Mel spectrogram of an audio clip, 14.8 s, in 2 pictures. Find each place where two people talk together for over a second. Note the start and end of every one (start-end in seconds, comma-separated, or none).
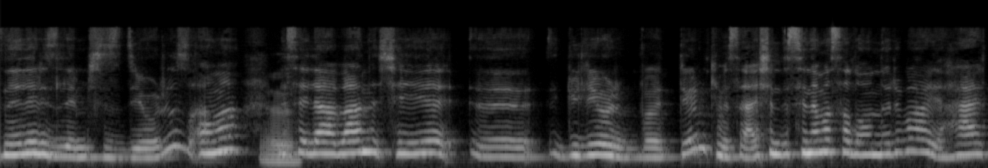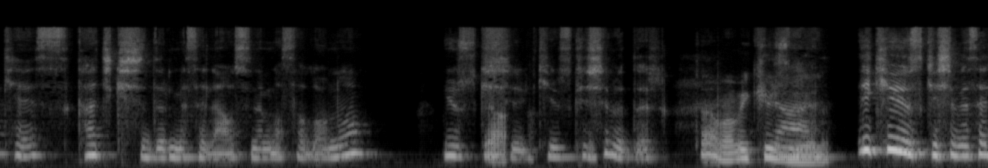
none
